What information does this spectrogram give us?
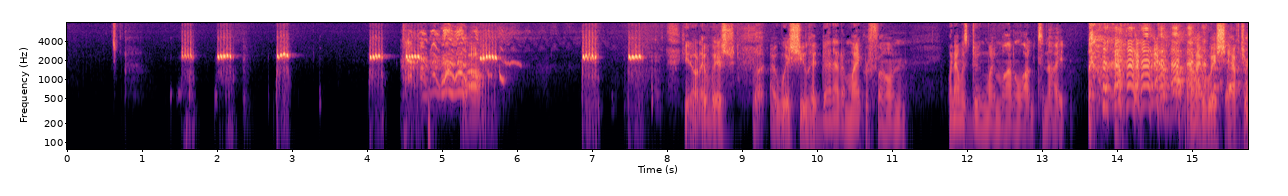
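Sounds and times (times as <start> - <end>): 
person imitating a cricket chirping: 4.0 - 6.0, 6.9 - 7.8
laughter: 4.5 - 6.2, 13.6 - 15.7
speech: 8.2 - 13.4, 14.9 - 15.7.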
